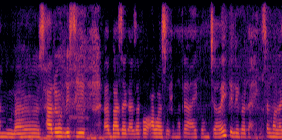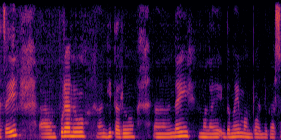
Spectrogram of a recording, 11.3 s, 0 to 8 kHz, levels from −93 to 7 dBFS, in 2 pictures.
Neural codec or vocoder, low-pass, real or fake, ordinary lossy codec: codec, 16 kHz, 2 kbps, FunCodec, trained on Chinese and English, 25 frames a second; none; fake; none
